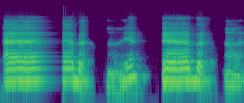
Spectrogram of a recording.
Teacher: bagi ba dia tidak sekuat qalqalah qaf dengan ta ya. Dia sikit je. ba dengan dal ni sikit je.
